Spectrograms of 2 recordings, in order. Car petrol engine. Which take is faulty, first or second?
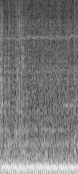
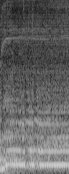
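first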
